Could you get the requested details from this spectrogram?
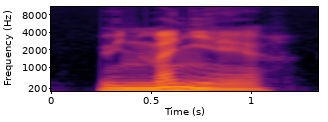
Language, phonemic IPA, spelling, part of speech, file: French, /ma.njɛʁ/, manière, noun / adverb, Fr-manière.ogg
- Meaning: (noun) manner, way; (adverb) somewhat, kinda, sorta, a bit, a little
